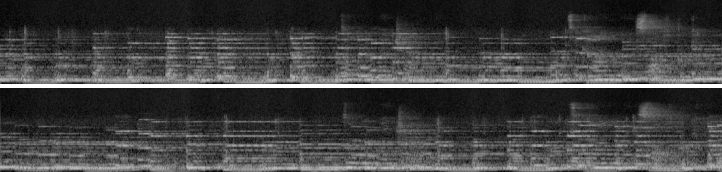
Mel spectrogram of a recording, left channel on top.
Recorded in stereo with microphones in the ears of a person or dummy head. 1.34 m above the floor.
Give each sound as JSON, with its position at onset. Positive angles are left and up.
{"t": 3.4, "sound": "a woman speaking", "side_deg": 35, "distance_m": 4.5}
